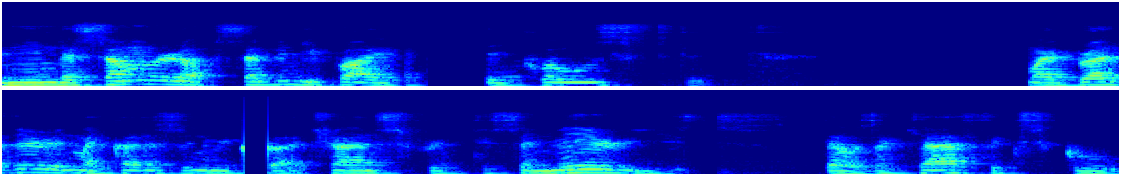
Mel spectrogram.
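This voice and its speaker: Bright and sharp in tone, a man speaks with fairly even intonation, big swings in loudness, and long, frequent pauses. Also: medium pitch for a man. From southern Alberta, Blackfoot reserve. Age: 60s. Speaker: addiction recovery advocate. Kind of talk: public talk. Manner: halting, many fillers.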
